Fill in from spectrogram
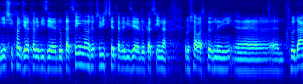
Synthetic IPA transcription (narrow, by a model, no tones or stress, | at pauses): jeɕlʲixɔd͡ʑiɔt̪ɛlɛvʲizʲjɛːd̪ukat̪sɘjnɔ̃w̃ʐɛt͡ʂɘvʲiɕt͡ɕɛt̪ɛlɛvʲizʲjaɛd̪ukat̪sɘjna | ɾuʂawaspɛvnɘmʲi | t̪ɾud̪a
